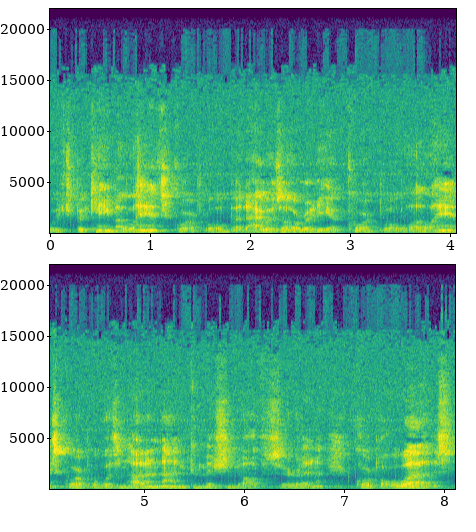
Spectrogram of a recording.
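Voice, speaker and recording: A man talks in an American accent at a moderate pace with hardly any pauses. Audible room echo and noticeable background noise surround him. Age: 70s. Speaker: war veteran. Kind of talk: oral history interview.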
